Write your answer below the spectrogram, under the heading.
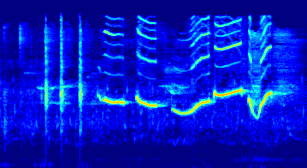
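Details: White-rumped shama lure song for a sluggish bird: a few soft clicks, then loud sustained whistles that dip and climb in slow steps, closing with a quick down-up swoop.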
